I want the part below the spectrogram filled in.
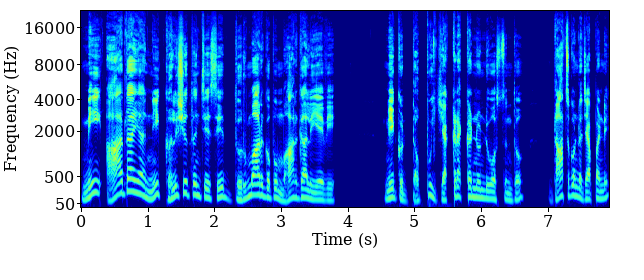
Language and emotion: Telugu, disgusted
